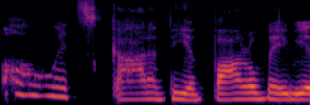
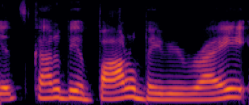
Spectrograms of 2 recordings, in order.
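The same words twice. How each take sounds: First: Said in the usual way. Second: Rushed, wheedling second ask; fast pleading repeat. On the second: Retold or imitated. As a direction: hurry it like a kid begging dad. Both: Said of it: "I'm like".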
